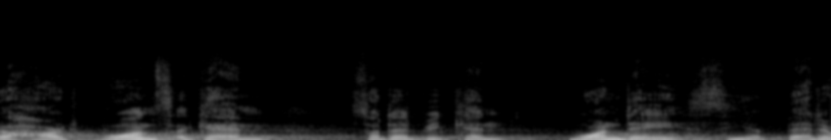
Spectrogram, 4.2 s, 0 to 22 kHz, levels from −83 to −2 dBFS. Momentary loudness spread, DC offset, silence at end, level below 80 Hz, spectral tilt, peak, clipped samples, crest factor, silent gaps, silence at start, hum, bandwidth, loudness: 14 LU; under 0.1%; 0 s; -66 dBFS; -8.5 dB/octave; -12 dBFS; under 0.1%; 20 dB; none; 0 s; none; 12.5 kHz; -31 LUFS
